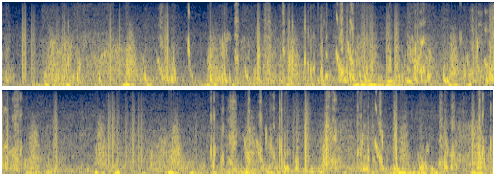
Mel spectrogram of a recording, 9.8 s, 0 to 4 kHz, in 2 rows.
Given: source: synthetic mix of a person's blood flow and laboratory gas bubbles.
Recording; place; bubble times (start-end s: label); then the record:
Doppler ultrasound of blood flow; subclavian vein
0.00-0.08 s: bubbles
0.38-1.12 s: bubbles
1.21-1.28 s: bubbles
1.40-1.76 s: bubbles
1.82-1.94 s: bubbles
2.04-2.29 s: bubbles
2.31-3.71 s: bubbles
3.83-4.32 s: bubbles
4.39-4.50 s: bubbles
4.57-5.19 s: bubbles
6.97-7.92 s: bubbles
8.10-8.95 s: bubbles
9.07-9.84 s: bubbles
From the record:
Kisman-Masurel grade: 332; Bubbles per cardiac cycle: rolling drumbeat, 9 or more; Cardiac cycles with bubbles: 50 to 99%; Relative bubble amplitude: moderate (0.250 to 0.450); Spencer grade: 3 (all of the cardiac periods contain showers or single bubble signals, but not dominating or overriding the cardiac motion signals); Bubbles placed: anywhere in the cardiac cycle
